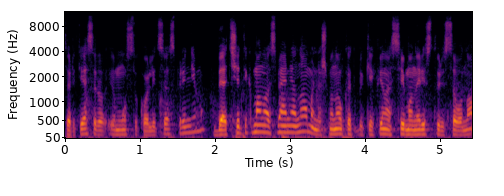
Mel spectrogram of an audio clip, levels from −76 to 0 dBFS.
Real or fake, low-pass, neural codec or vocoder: real; 10.8 kHz; none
